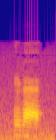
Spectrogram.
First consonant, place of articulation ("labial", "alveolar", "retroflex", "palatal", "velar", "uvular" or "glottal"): retroflex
